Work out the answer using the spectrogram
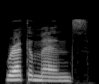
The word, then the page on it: recommends: British English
